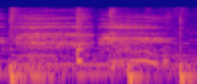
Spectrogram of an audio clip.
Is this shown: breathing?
yes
